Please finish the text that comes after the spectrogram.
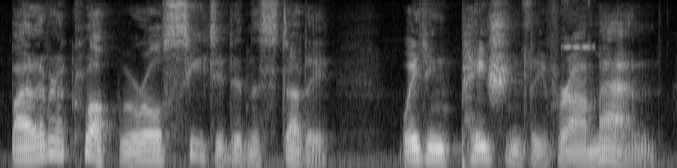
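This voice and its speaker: A man acting an earnest Victorian gentleman, a loyal sidekick who narrates an audio drama in formal style. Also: fairly low pitch, lively intonation, fairly quick, vocal fry. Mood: measured, narrating.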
